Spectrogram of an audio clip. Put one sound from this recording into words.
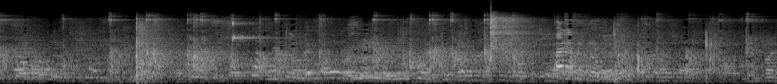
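Rubber soles squeak on the floor as players move.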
